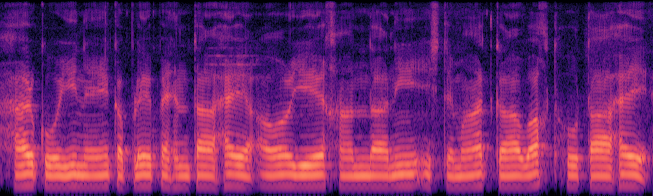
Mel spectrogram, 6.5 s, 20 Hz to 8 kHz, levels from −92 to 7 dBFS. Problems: constant background noise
